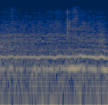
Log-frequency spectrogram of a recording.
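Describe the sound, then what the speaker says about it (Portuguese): A sand fly (mosquito palha) gives a short, steady, thin animated buzz, close and alone. "Olá, sou o mosquito palha, sou fêmea e gosto de sangue."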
